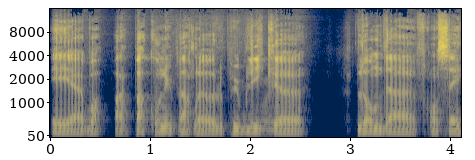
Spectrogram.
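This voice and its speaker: Speaking with an American accent, a man uses a very deep, low pitch and fairly even intonation in a dry, close sound with no echo. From US Northeast, Westchester County, New York. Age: 40s. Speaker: stand-up comedian. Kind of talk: casual interview. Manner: halting, many repetitions and fillers.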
